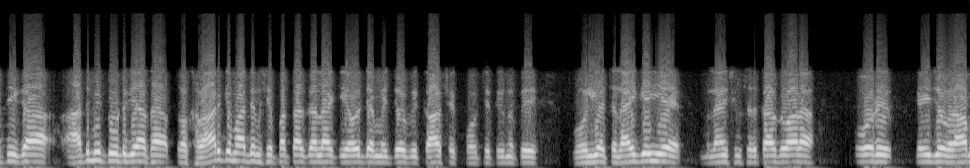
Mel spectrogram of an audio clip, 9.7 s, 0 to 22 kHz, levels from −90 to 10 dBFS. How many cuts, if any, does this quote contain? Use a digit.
1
